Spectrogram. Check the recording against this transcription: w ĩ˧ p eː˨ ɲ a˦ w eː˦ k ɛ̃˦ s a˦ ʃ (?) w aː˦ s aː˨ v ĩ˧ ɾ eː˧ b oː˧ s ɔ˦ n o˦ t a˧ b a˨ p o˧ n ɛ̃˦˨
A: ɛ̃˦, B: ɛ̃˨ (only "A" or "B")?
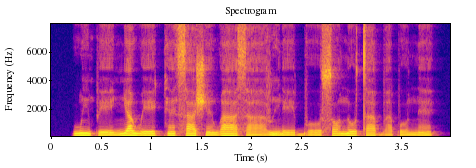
B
